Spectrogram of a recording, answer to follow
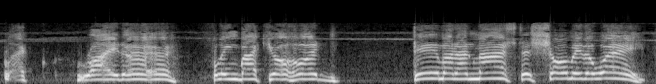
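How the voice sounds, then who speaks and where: An actor playing an obsessed, pleading young student of dark mysticism, with fervent, theatrical delivery in a radio drama. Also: male voice, very high-pitched, slow, gravelly, exaggerated voice. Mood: feverish triumph. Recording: muffled vintage radio drama recording.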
